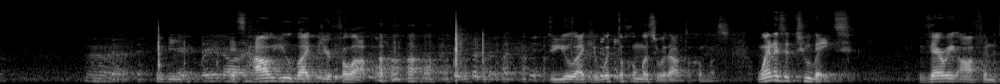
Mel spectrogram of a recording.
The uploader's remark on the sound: Recorded Live at Rohr Chabad NDG in Montreal, Canada.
